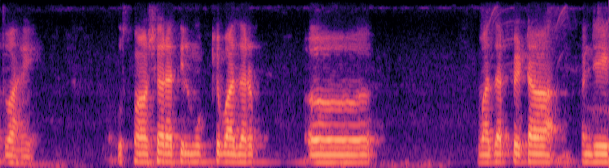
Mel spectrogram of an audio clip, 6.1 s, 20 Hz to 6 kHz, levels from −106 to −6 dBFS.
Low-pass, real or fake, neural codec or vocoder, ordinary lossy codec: 5.4 kHz; real; none; Opus, 32 kbps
